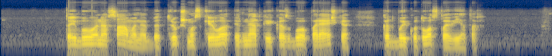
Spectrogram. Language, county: Lithuanian, Vilnius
